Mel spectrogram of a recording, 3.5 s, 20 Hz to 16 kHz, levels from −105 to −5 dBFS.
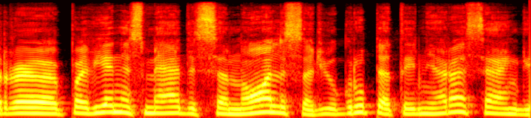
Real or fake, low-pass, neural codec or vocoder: fake; 14.4 kHz; codec, 44.1 kHz, 3.4 kbps, Pupu-Codec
